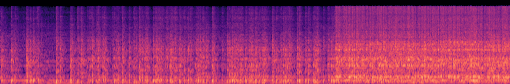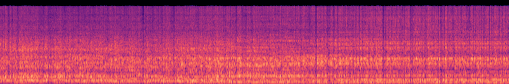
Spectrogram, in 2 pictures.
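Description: Satake EVOLUTION MIR optical sorter running a second pass of pecan pieces. It starts with a rattling patter of pieces, then about seven seconds in steps up to a louder, steady machine run with a hum and a higher whine.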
